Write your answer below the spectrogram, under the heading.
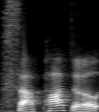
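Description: The z is said like an s. "in Mexico"

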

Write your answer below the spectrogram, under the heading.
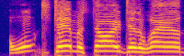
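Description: It is read in a put-on Australian accent.

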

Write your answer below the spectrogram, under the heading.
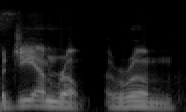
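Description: The name is said with a French pronunciation. "you pronounce it GM"

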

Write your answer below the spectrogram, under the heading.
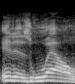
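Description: The voice falls at the end. The speaker firmly declares that all is well. "like it's a declaration"

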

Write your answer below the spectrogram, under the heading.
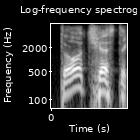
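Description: It is said in a Boston accent.

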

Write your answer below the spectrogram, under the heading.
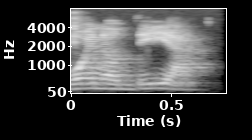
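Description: The final s sounds are dropped, Chilean style.

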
